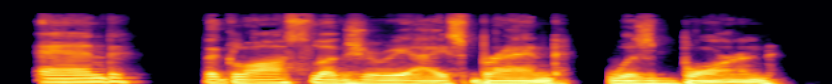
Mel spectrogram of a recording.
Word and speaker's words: Gläce: I will make it so that those that know understand that it's pronounced gloss like lip gloss and not gloss or gloss or whatever."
